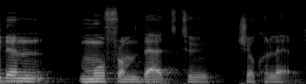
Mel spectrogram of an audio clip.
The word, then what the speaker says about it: Shockolate: So you've got Surrender, and then now, how do you then move from that to Shockolate?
